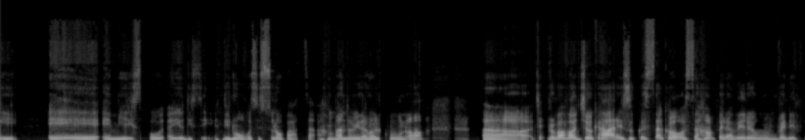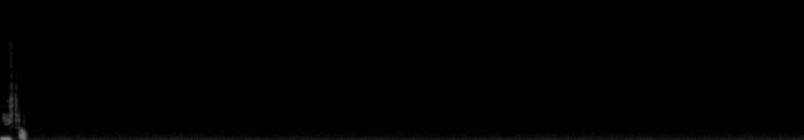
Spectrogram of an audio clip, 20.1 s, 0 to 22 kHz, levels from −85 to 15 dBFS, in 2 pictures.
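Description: At 4.71 to 4.75 s, right after "mandami da", there is a short concealed packet loss. A few hundredths of a second of the call arrived too late for the decoder. The receiver patched the hole by extending the sound just before it, for about 14 ms, and about 20 ms went missing outright. It is heard as a tiny smear or wobble.

From 5.15 to 6.86 s, ending just before "a giocare su questa", comes repeated packet loss with a robotic sound. Packets drop again and again here, leaving nine separate gaps. The longest lasts about 90 ms. Each gap is filled by stretching the last sound, and about 370 ms in total is synthetic. That is 22 percent of the stretch. The speech turns choppy, with fragments missing.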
